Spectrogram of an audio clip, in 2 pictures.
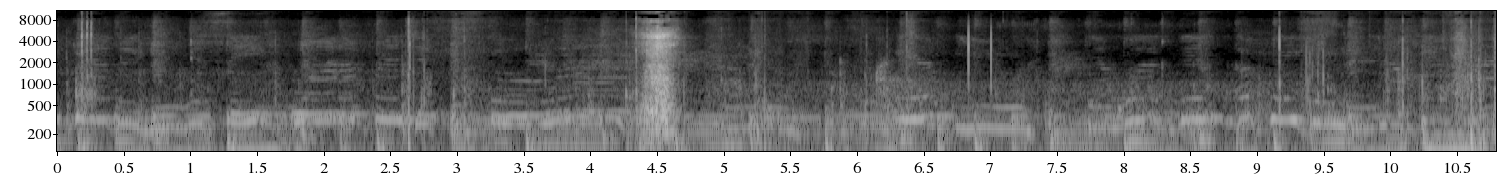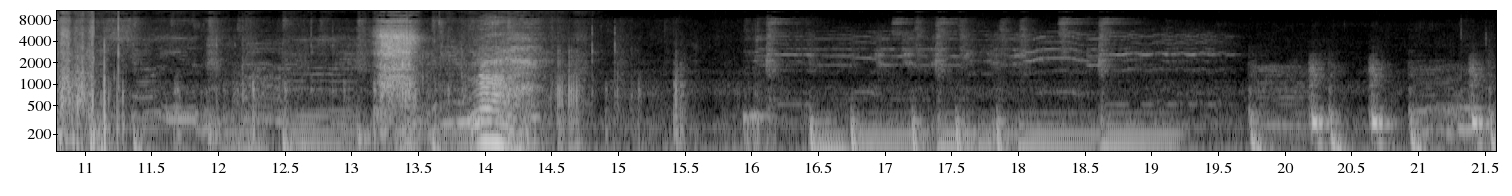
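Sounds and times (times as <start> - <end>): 
low music: 0.0 - 14.7, 15.8 - 21.5
person sneezing: 4.3 - 4.8, 13.2 - 14.5.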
